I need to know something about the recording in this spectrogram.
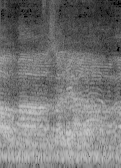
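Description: A gathering of many voices reciting durood (salawat, the blessing on the Prophet Muhammad and his family) together in unison chant.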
